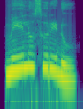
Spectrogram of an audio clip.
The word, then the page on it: ಮೇಲುಸಿರಿಡು: Kannada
